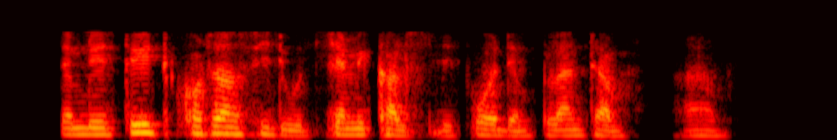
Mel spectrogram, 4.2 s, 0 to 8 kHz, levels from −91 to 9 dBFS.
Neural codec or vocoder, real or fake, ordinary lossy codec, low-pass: none; real; AAC, 16 kbps; 7.2 kHz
